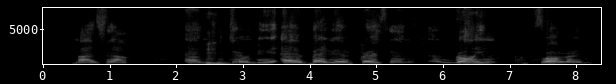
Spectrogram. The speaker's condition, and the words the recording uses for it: ALS (motor neuron disease). So I want you, the audience, to pay very close attention to what he's saying, because his voice box is going and he sludges a little when he speaks.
